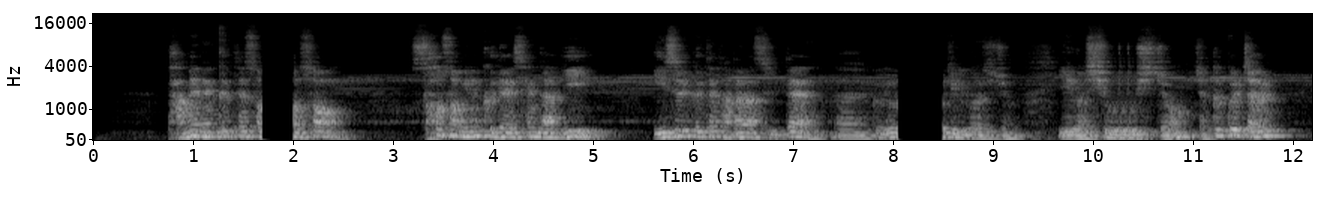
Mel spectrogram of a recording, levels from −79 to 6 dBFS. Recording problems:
off-mic speech; far
room echo; noticeable; dies away in 0.4 s
echo of what is said; faint; throughout; 220 ms later, 25 dB below the speech
audio cutting out; at 1.5 s and at 8 s
audio stuttering; at 10 s

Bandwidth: 15.5 kHz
